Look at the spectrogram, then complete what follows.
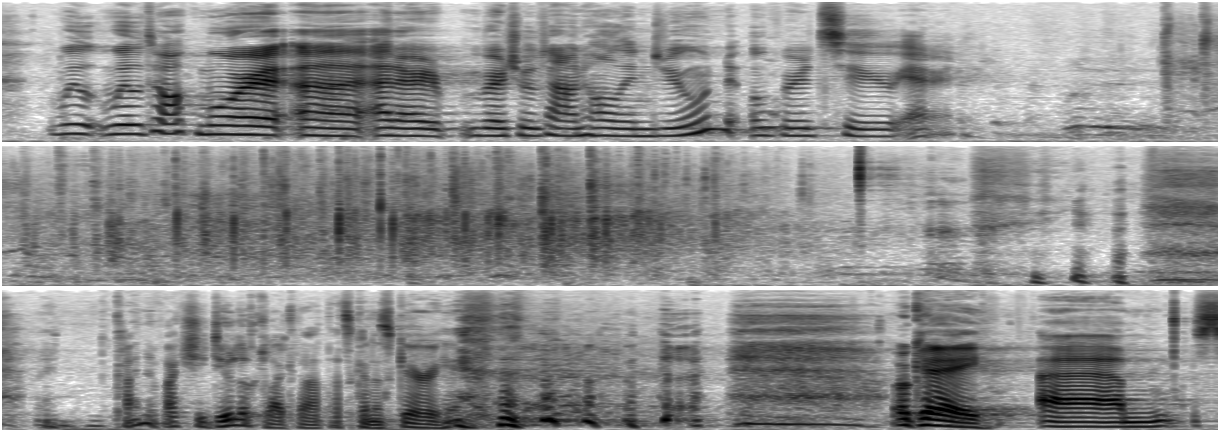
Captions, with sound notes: We'll talk more at our Virtual Town Hall in June. Over to Aaron. [APPLAUSE] I kind of actually do look like that. That's scary. [LAUGHTER] OK.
